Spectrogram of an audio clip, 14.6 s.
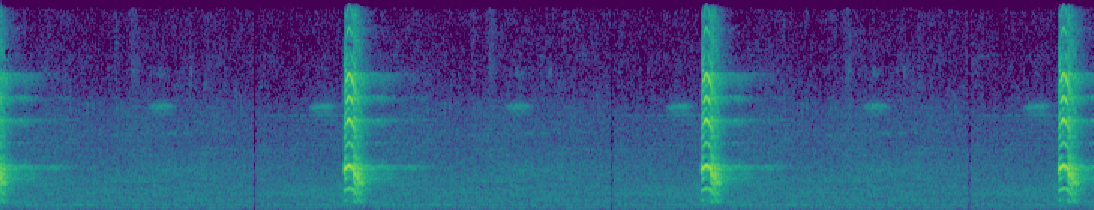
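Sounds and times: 
yellow-crowned night heron giving harsh squawks: 4.6 - 5.2, 9.4 - 10.0, 14.1 - 14.5.

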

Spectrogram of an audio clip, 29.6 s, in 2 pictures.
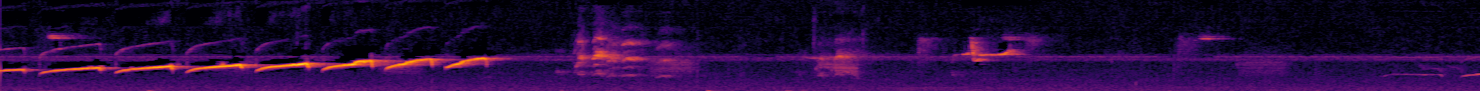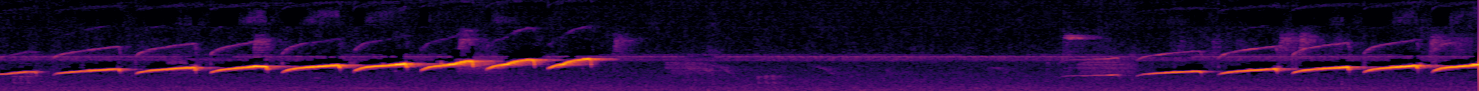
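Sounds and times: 
common scale-backed antbird song of upslurred whistles: 0.0 - 5.0, 9.6 - 10.4, 13.9 - 21.1, 25.4 - 29.5.

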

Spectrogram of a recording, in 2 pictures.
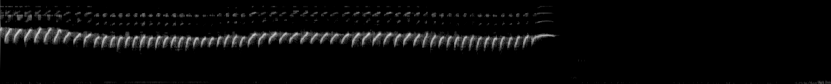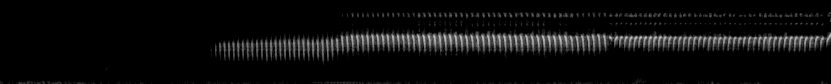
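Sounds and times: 
blue Belgian canary singing: 0.0 - 5.6, 10.4 - 16.6.

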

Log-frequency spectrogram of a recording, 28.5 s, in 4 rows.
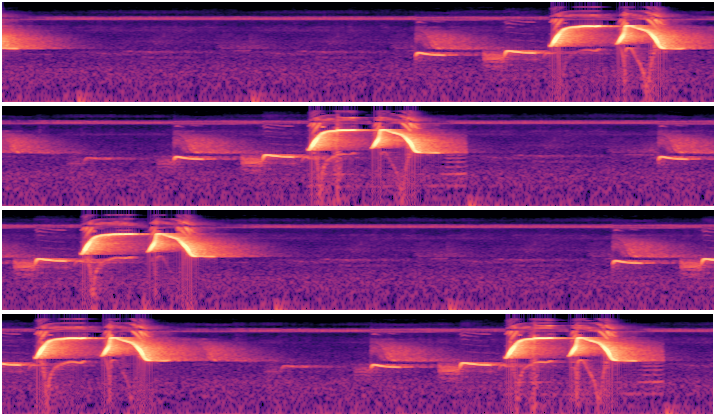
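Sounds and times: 
screaming piha song of loud piercing whistles: 0.0 - 0.6, 4.2 - 11.8, 13.7 - 16.8, 20.4 - 28.0.

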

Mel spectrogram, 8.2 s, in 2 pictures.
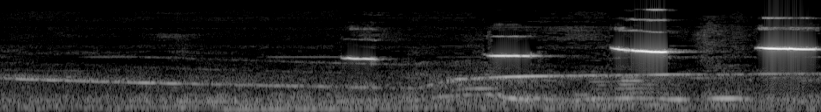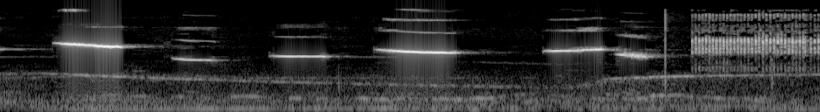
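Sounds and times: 
copper seedeater whistling: 1.7 - 8.2.

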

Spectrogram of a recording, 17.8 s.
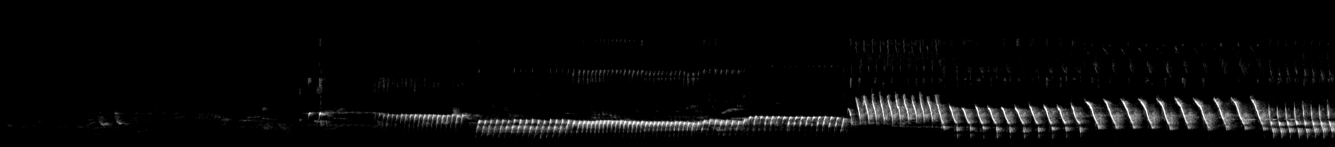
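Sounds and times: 
Belgian mosaic canary singing: 3.5 - 17.7.

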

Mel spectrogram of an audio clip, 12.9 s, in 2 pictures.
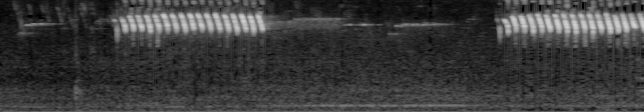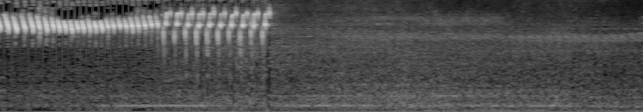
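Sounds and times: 
low hum: 0.0 - 12.8
Spanish Timbrado canary singing trills: 1.1 - 4.2, 5.0 - 9.2.

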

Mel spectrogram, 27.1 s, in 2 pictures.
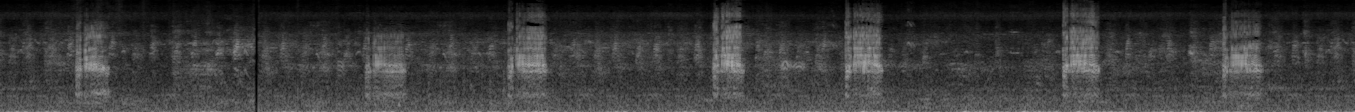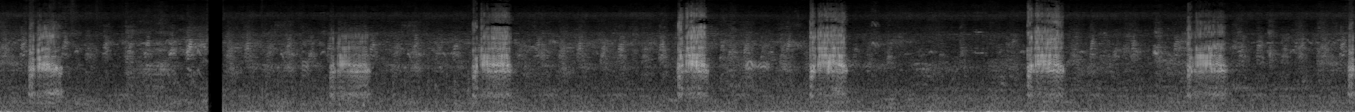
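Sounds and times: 
Tricolored heron croaking calls: 0.7 - 5.8, 6.9 - 9.3, 10.4 - 11.3, 11.9 - 12.9, 13.7 - 15.4, 16.1 - 19.5, 20.2 - 24.5, 25.1 - 26.1, 27.0 - 27.1.

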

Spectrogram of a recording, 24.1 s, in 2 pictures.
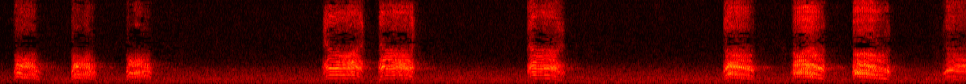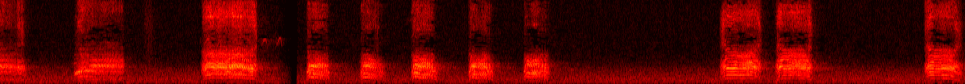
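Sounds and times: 
crow cawing: 0.2 - 2.0, 4.0 - 5.4, 6.6 - 7.2, 9.0 - 11.2, 11.8 - 13.8, 14.6 - 19.1, 21.1 - 22.4, 23.6 - 24.1.

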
